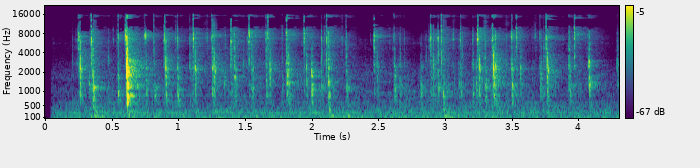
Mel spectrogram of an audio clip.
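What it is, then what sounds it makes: Mechanical keyboard with round typewriter-style keycaps. Both hands type continuously with their fingertips on a full-size retro typewriter-style mechanical keyboard with round black plastic keycaps, a metal-looking frame and a side knob, lit from below. About 23 quick, bright clacks come in a steady run, each dying away almost at once with very little low end. One louder keystroke stands out near the start.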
